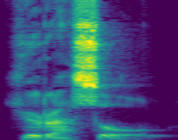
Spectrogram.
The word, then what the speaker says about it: girasol: It's almost like the H in the word hut. All right? Girasol or geografía. So gato, gol, guante, but girasol, geografía. So that's why those special notes are there. It changes the pronunciation just a little bit.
